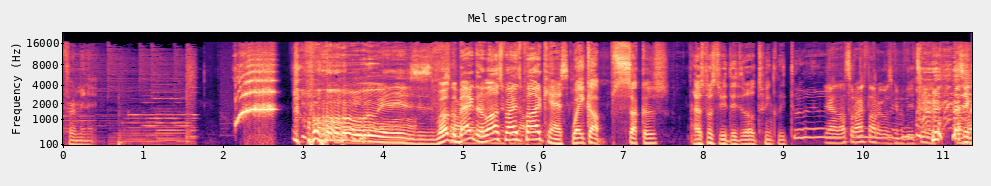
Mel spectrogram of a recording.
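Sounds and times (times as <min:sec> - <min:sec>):
speech: 0:00.0 - 0:00.5, 0:03.0 - 0:11.3
woman screaming in terror: 0:02.1 - 0:02.8
laughter: 0:02.9 - 0:05.2, 0:10.1 - 0:11.3.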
